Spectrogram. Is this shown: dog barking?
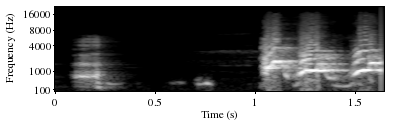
yes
